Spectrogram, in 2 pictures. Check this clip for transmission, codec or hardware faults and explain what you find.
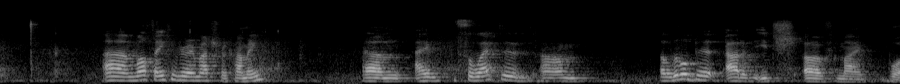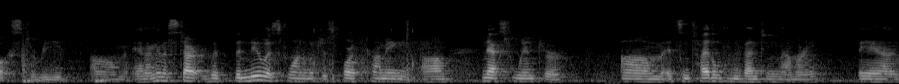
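The clip has three short stretches of comfort noise in place of the background, at 0.77 to 1.01 s (240 ms), 3.21 to 3.61 s (400 ms) and 15.05 to 15.19 s (140 ms). In each pause the quiet background, about 27 to 31 dB below the loud parts, gives way to a flat, smooth hiss with no texture. The cause is likely discontinuous transmission in the Opus codec: the sender stops transmitting during pauses, and the receiver fills the gap with synthetic noise roughly matched to the background's spectrum. The first patch drops by about 3 dB, the last by about 2 dB, and the middle one keeps the same level, so there it is the loss of detail rather than loudness that gives it away. Unlike a dropout or a noise gate, which would leave near-silence, these pauses stay filled with steady noise. The call path itself carries audio up to about 8 kHz.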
